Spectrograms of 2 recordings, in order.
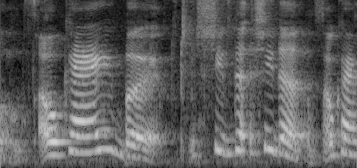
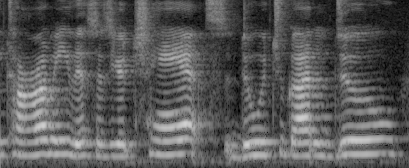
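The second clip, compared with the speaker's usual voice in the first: usual speaking voice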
